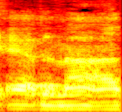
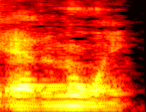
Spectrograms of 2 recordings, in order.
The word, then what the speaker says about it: Adonai: person pronounce it and they say add an eye they don't say adenoid all right so let's see um so adonai's used about 400 times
